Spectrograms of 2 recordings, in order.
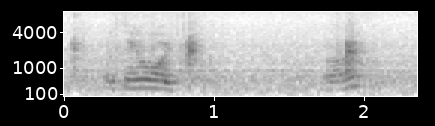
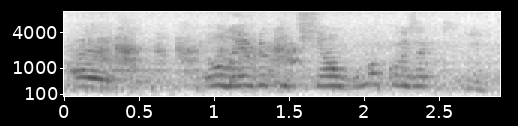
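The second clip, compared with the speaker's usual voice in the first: usual speaking voice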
